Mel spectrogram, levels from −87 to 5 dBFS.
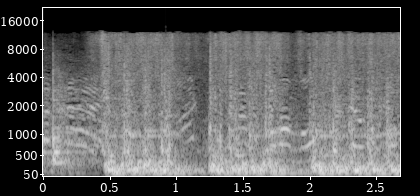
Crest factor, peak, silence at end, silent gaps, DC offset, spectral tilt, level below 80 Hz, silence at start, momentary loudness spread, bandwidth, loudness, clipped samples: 12 dB; 0 dBFS; 0 s; none; under 0.1%; -5 dB/octave; -28 dBFS; 0 s; 3 LU; 13 kHz; -12 LUFS; under 0.1%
